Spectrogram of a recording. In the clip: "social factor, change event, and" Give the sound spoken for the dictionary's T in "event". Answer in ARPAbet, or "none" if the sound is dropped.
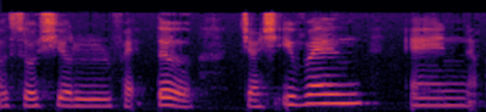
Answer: T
